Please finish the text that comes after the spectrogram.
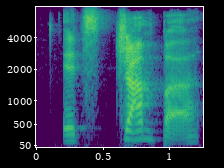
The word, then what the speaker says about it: Ciampa: So anyway, to pronounce this young man's last name, it's Champa, like as in a champa, like champ but Champa.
